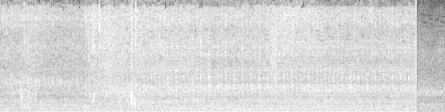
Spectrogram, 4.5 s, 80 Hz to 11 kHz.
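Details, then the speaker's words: 2006 VW Golf Plus 1.6 MPI BSE petrol, 75 kW/102 hp, 189,000 km, timing belt replaced at 98,000 in 2015: quiet, even, low idle hum holding steady with no ticking or stumbling. The engine idles smoothly. "Мотор працює тихо рівно це ваш улюблене 1.6 bsє 75 кВт 102 коне"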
